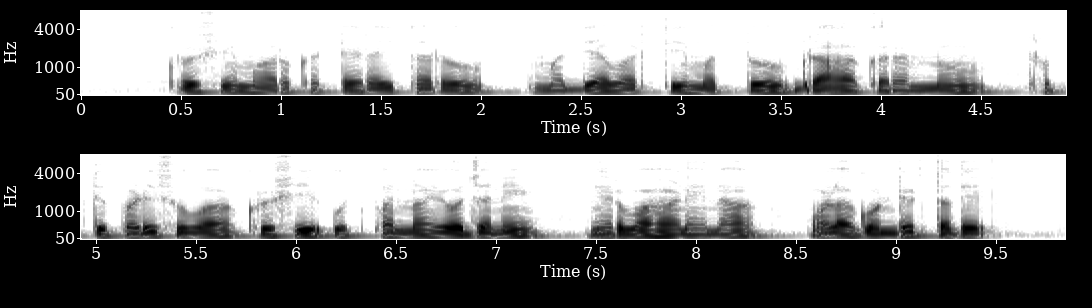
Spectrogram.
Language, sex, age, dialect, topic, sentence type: Kannada, male, 18-24, Mysore Kannada, agriculture, statement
